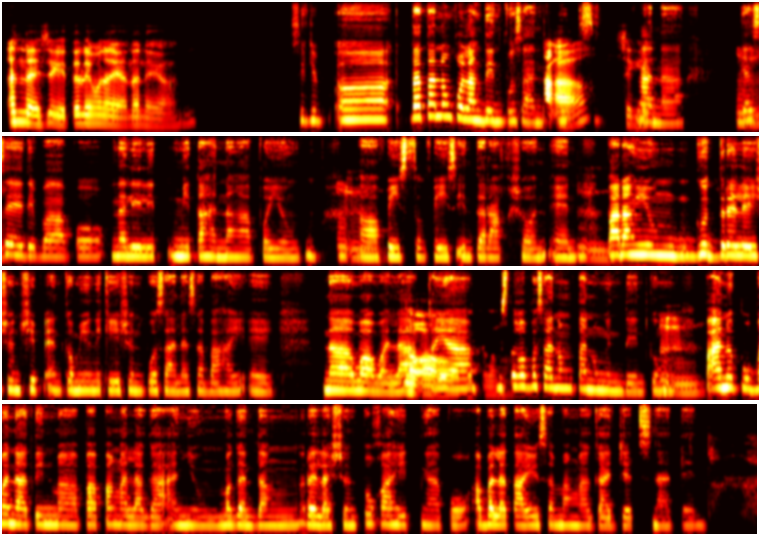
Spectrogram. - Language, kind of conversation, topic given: Filipino, unstructured, Paano nakaaapekto ang araw-araw na paggamit ng midyang panlipunan at mga kagamitang de‑elektroniko sa mga bata at sa personal na komunikasyon?
- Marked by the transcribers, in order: none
